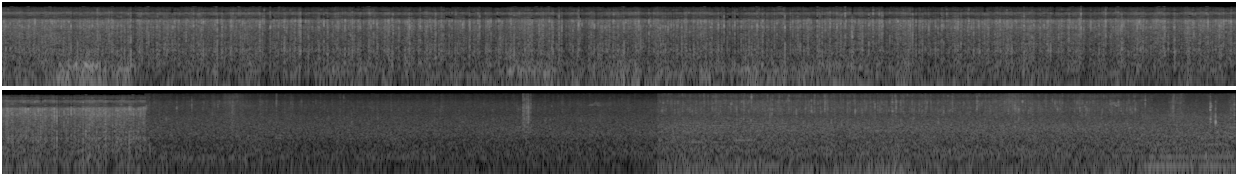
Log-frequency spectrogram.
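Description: Steady hiss of heavy rain falling, quieter from about halfway through and rising again a few seconds later, with a single brief click.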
